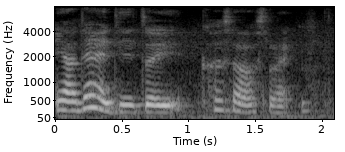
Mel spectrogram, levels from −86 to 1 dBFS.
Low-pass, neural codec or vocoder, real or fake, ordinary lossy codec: none; none; real; none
